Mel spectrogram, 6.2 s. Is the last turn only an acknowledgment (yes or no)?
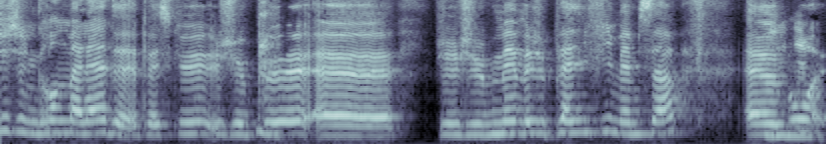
yes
